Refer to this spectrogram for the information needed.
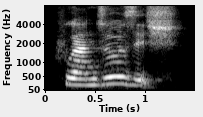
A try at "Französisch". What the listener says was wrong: It is not Französisch, but Französisch. Yes, the German Z can be kind of hard sometimes.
